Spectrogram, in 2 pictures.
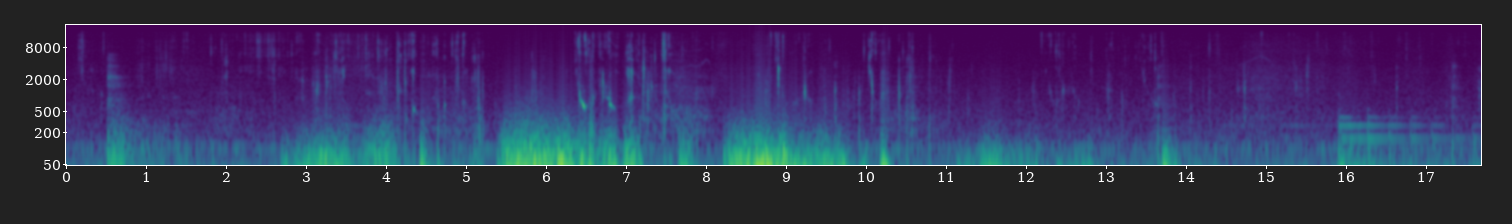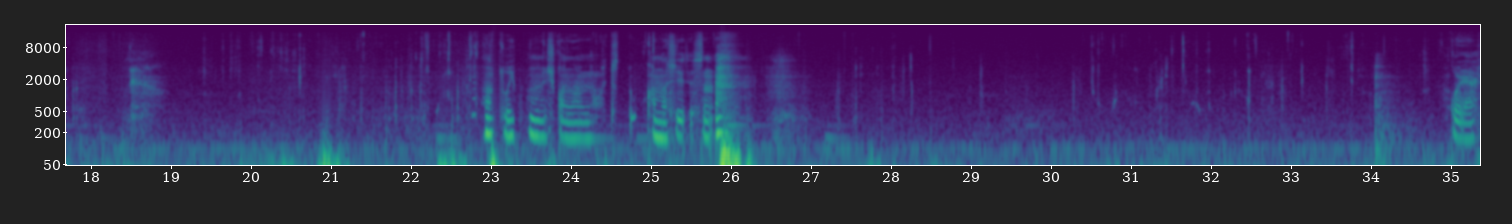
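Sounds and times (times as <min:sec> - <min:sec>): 
soft wet chewing of banana: 0:00.0 - 0:17.2, 0:19.4 - 0:23.2, 0:27.3 - 0:29.3, 0:30.2 - 0:34.9
speech: 0:22.9 - 0:26.0.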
